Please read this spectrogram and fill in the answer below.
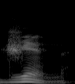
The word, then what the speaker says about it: Djinn: And Jin, I believe it, the correct pronunciation of her name is Jin. D-J-I-N-N would be Jin. – Yeah, yes. I'm thinking it's, you know, just like it sounds. Like a mythical djinn.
